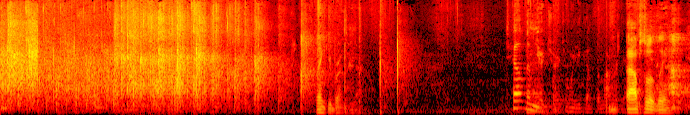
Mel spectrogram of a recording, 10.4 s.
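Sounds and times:
audience applause: 0:00.0 - 0:04.7
speech: 0:04.8 - 0:05.2, 0:09.4 - 0:10.3.

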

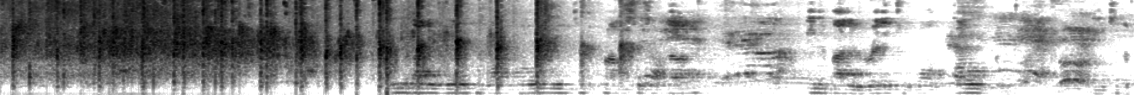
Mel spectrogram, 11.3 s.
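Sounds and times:
audience clapping hands: 0:00.0 - 0:06.6
speech: 0:04.0 - 0:07.2, 0:08.1 - 0:11.3.

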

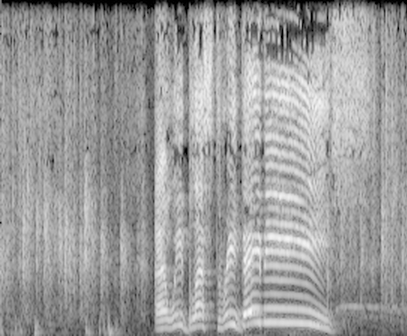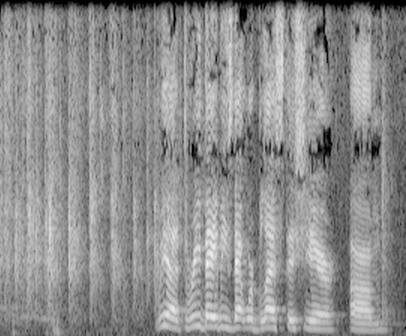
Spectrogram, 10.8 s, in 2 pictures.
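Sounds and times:
audience hand clapping: 0:00.0 - 0:02.1, 0:04.3 - 0:07.9
speech: 0:02.1 - 0:04.6, 0:07.6 - 0:10.7.

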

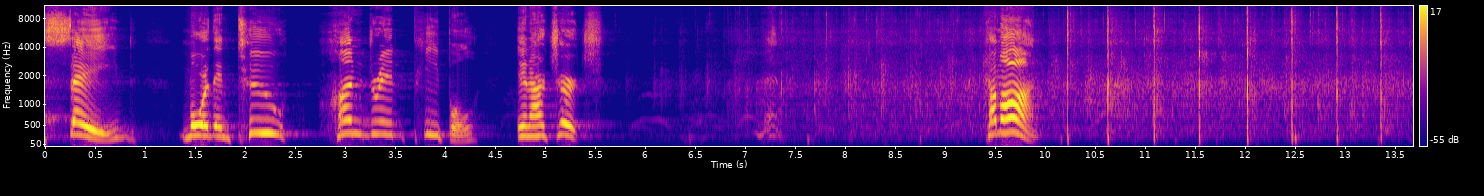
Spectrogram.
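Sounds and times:
speech: 0:00.0 - 0:05.6, 0:07.2 - 0:07.4, 0:09.4 - 0:10.0
audience applause: 0:06.0 - 0:13.6.

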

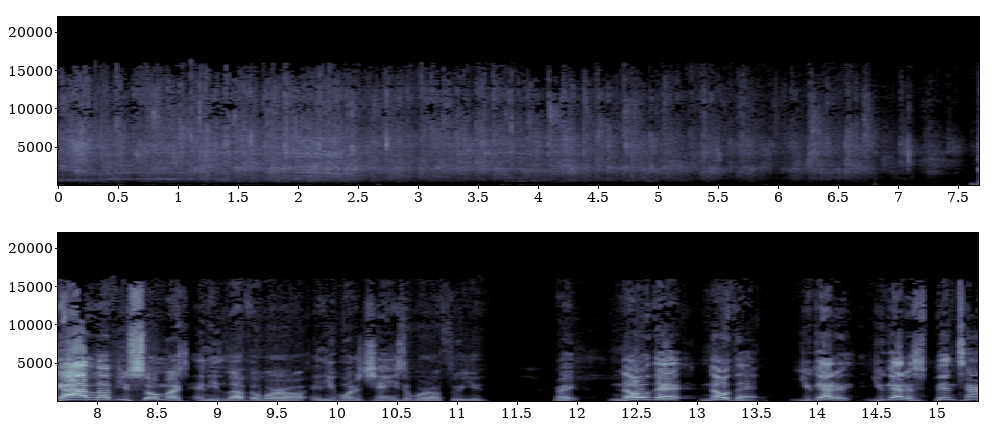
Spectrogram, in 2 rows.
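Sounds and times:
audience hand clapping: 0:00.0 - 0:07.4
speech: 0:07.6 - 0:15.3.

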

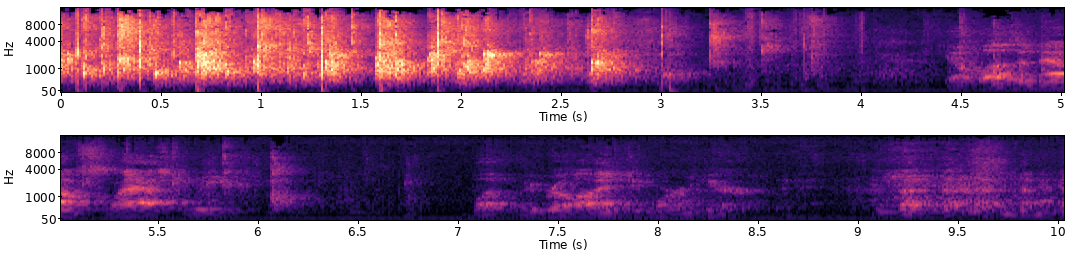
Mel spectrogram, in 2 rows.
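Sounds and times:
audience applause: 0:00.0 - 0:03.0
laughter: 0:09.0 - 0:10.0.

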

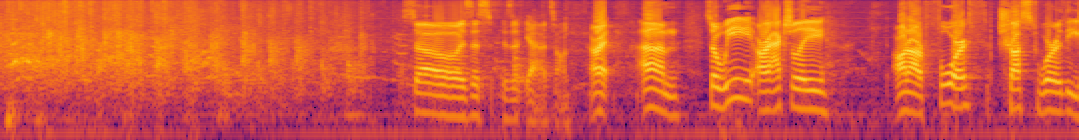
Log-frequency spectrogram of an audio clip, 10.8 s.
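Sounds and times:
audience applause for the kids: 0:00.0 - 0:04.2
speech: 0:04.1 - 0:10.7.

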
